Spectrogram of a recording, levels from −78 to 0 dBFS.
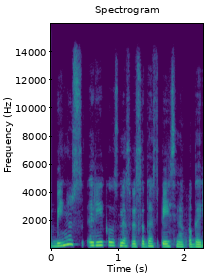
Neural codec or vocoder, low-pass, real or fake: codec, 44.1 kHz, 3.4 kbps, Pupu-Codec; 14.4 kHz; fake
